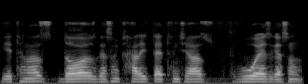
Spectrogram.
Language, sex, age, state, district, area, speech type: Kashmiri, male, 18-30, Jammu and Kashmir, Shopian, rural, spontaneous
